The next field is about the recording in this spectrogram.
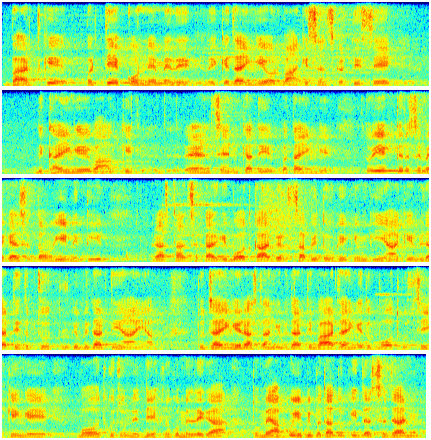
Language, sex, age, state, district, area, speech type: Hindi, male, 18-30, Rajasthan, Jodhpur, urban, spontaneous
